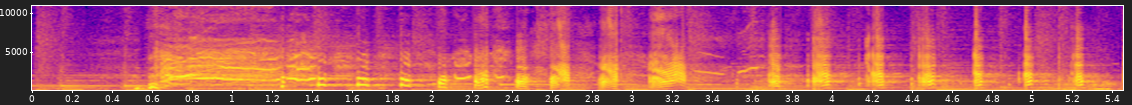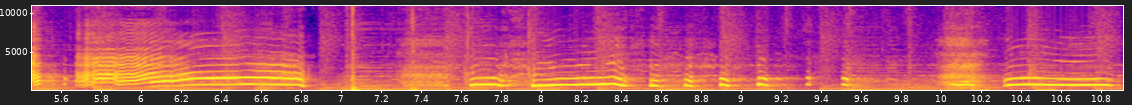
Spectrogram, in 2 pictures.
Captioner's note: laughing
